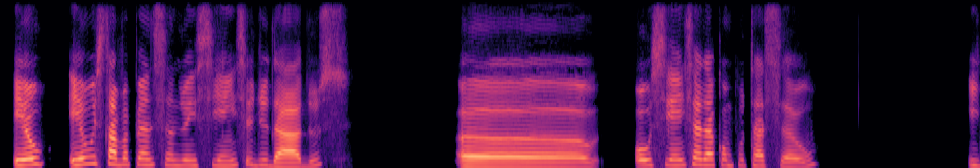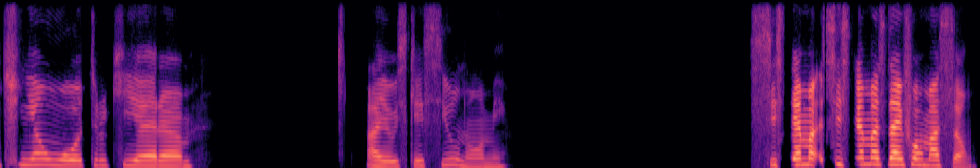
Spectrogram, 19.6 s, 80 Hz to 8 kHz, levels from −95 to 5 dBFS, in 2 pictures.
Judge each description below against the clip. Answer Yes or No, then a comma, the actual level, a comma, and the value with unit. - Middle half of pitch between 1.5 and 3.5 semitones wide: No, average, 3.9 semitones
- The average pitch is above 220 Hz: Yes, high, 245 Hz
